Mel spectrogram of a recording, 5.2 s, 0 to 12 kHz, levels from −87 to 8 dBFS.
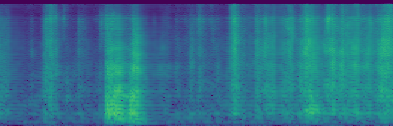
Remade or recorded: remade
